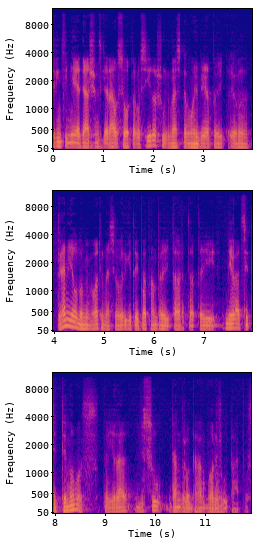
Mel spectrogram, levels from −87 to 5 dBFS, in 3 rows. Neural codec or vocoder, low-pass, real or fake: codec, 44.1 kHz, 2.6 kbps, DAC; 10.8 kHz; fake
